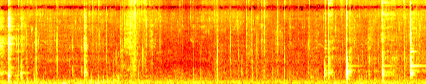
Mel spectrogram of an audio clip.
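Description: Tempering for mango pulihora frying in a pan, a low crackling sizzle broken by sporadic sharp pops and spatula taps that grow louder toward the end.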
